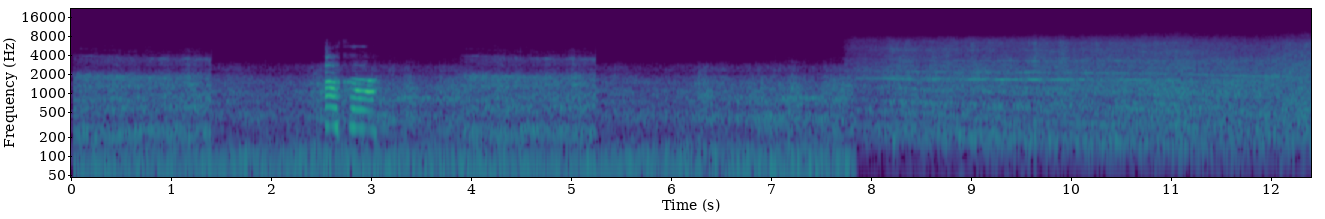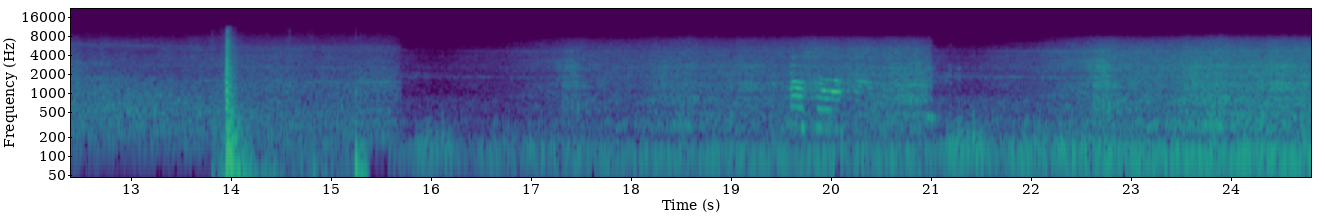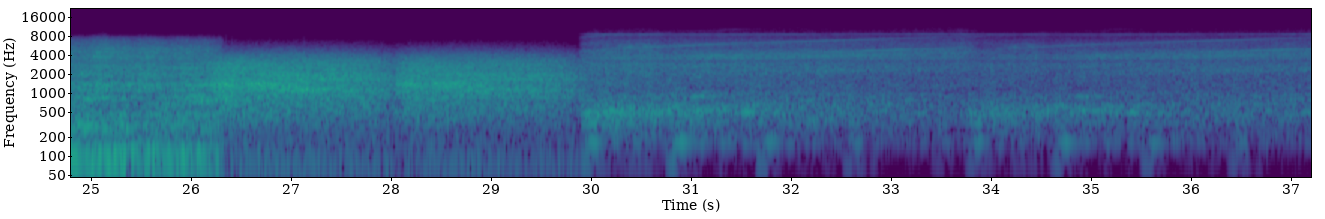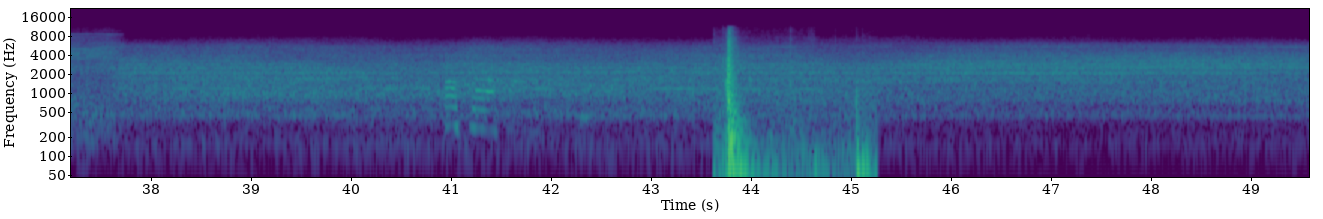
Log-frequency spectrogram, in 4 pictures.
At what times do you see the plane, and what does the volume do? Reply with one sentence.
You can hear the plane from 0.0 to 49.5 s, getting louder then quieter.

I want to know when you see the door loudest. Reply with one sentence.
The loudest moment of the door is at 44 seconds.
